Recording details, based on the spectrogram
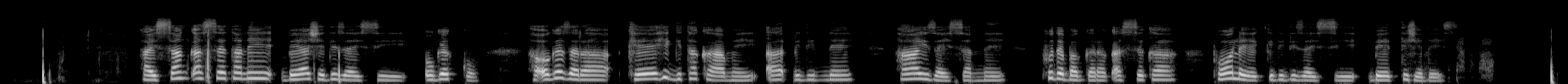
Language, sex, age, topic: Gamo, male, 18-24, government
